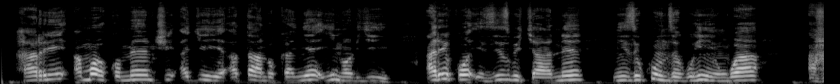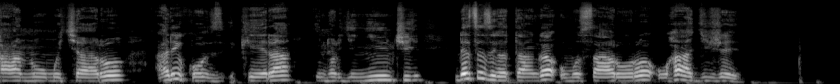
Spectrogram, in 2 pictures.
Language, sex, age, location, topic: Kinyarwanda, male, 25-35, Huye, agriculture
